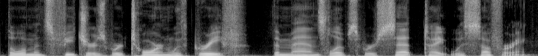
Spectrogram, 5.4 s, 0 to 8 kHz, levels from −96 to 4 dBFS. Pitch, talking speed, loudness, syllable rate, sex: 95 Hz, 165 wpm, -19 LUFS, 4.5 syllables/s, male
